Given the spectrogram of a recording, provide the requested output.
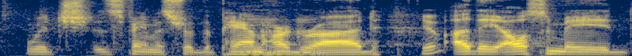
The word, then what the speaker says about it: Panhard: panhard rod which pause actually panhard it's spelled panhard but because French is a stupid language every letter after the second one is silent it'd be like pan now probably it's wrong to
